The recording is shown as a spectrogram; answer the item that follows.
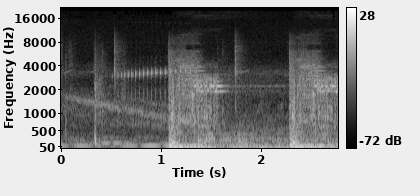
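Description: A frog in the video game Soul Reaver 2 gives a few short croaking calls over ambient game sounds, with two louder bursts standing out near the end.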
